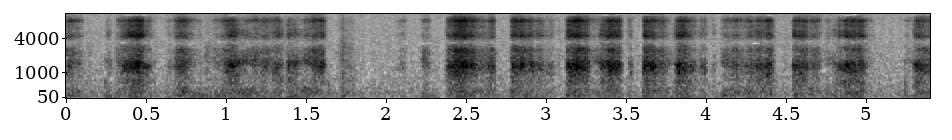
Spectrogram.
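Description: A sharpened wooden graphite pencil, held in the fingertips, writes by hand on a lined paper notebook page resting as a solid flat sheet. Its tip scratches across the paper in a run of short, bright, dry strokes with brief pauses between them, and the sound stays quiet and close throughout.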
